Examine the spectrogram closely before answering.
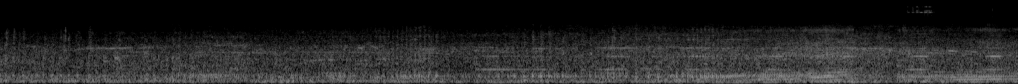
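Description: Road traffic below: car horns tooting again and again in short blasts over a steady traffic din, with an engine accelerating, rising in pitch, in the second half.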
